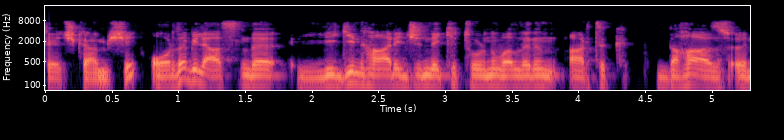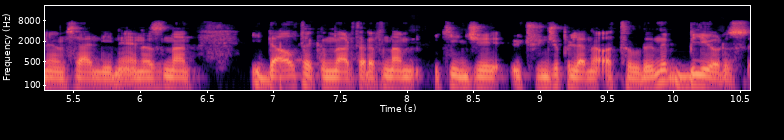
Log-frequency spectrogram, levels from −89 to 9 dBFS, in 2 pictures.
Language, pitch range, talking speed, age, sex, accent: Turkish, 95-120 Hz, 130 wpm, 40-59, male, native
